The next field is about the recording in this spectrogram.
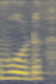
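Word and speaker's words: would: ठीक है नेक्स्ट है डब्लू ओ यू एल डी तो इसको क्या पढ़ेंगे वुड तो यहां पे हमने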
